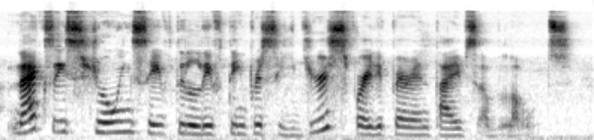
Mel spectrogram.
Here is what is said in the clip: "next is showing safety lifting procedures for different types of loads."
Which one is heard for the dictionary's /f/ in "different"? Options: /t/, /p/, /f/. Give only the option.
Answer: /p/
